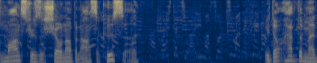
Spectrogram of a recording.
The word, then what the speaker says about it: Asakusa: The location is Asakusa. Head over. Asakusa? Oh, I've been saying it wrong. Asakasa?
